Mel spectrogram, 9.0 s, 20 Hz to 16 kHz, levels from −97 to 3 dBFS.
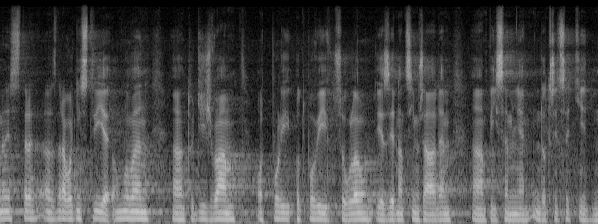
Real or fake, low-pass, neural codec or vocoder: real; 14.4 kHz; none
